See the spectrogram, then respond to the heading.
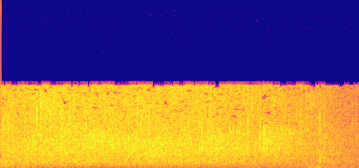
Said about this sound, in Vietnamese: Cho một tràng pháo tay thưa anh chị em.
